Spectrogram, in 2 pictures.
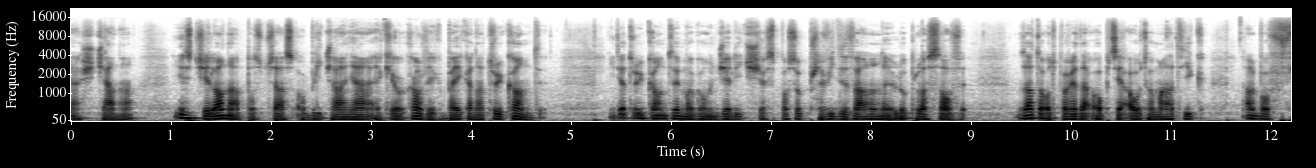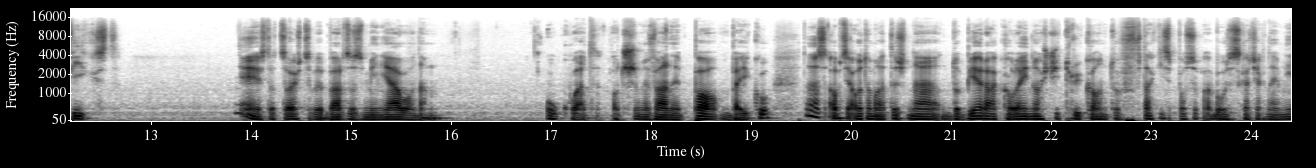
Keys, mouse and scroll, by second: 10.9 click, 14.3 click.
